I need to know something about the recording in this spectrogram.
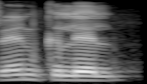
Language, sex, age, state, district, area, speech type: Maithili, male, 18-30, Bihar, Darbhanga, urban, spontaneous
